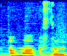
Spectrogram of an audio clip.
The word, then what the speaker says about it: Amakusa: His name is Amakusa Juza. Amakusa. Amakusa. Yeah, I mean, you're trying to pronounce it like Yakuza. It's not how you pronounce it.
